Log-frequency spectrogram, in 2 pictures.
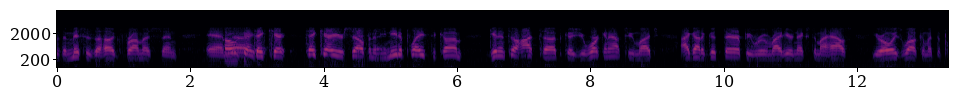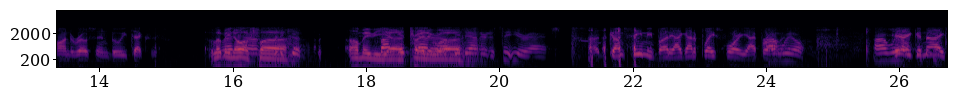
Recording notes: scheduled to call in and tell their tales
